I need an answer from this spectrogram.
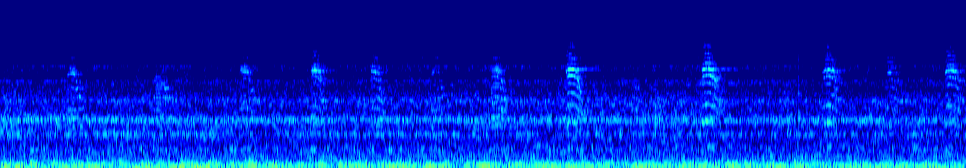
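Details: Cat meowing over and over, a dozen or so short, bright mews that rise and fall, spaced roughly one to two seconds apart, above a steady low mechanical hum.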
